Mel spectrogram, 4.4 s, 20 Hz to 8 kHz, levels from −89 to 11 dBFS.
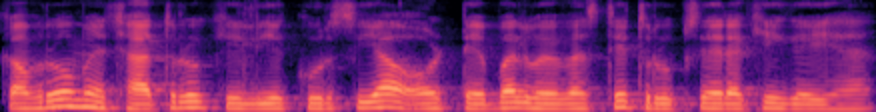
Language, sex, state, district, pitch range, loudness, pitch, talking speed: Hindi, male, Jharkhand, Ranchi, 130-155 Hz, -16 LUFS, 135 Hz, 180 wpm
